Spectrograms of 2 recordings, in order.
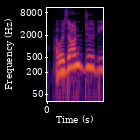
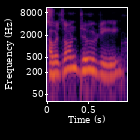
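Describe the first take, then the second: First: The voice is pitched higher. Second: The voice is pitched lower.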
